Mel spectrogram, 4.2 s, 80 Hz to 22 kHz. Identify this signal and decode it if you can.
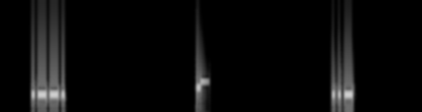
Morse code, heard as a keyed tone, about 41 wpm, 700 Hz. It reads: P U
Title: Single Letters - Phonetic Pronunciation 40wpm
